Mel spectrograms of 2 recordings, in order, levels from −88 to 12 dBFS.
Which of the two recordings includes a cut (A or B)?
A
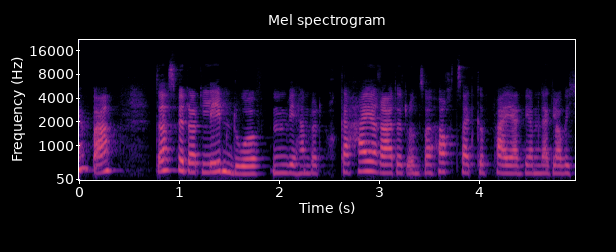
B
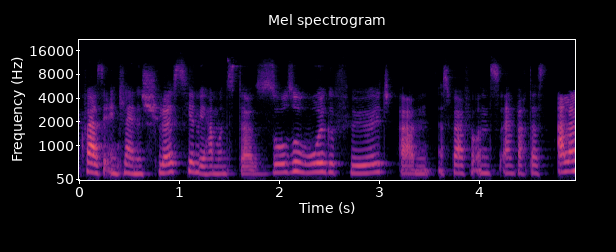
B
